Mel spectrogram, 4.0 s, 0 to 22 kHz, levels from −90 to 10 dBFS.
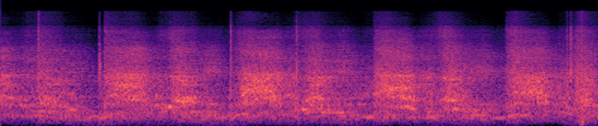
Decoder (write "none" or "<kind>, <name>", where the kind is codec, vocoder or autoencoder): autoencoder, DAC-VAE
